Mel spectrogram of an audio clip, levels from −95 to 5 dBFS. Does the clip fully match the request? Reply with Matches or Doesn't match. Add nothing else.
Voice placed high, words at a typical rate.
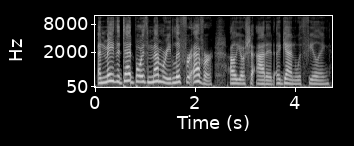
Matches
